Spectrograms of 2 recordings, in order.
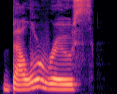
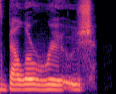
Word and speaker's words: Belarus: Now, Nicole is doing the right thing by pressuring for details for just a moment until she pronounced Belarus as Belarouge.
